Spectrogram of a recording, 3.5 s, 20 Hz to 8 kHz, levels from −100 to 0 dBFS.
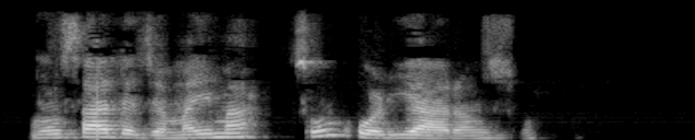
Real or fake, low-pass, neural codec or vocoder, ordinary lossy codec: real; 7.2 kHz; none; AAC, 32 kbps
